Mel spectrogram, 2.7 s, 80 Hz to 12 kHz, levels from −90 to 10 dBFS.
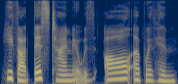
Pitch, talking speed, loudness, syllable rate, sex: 195 Hz, 225 wpm, -18 LUFS, 4.2 syllables/s, female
